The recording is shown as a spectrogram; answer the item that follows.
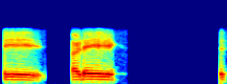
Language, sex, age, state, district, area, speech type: Dogri, male, 18-30, Jammu and Kashmir, Samba, rural, conversation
